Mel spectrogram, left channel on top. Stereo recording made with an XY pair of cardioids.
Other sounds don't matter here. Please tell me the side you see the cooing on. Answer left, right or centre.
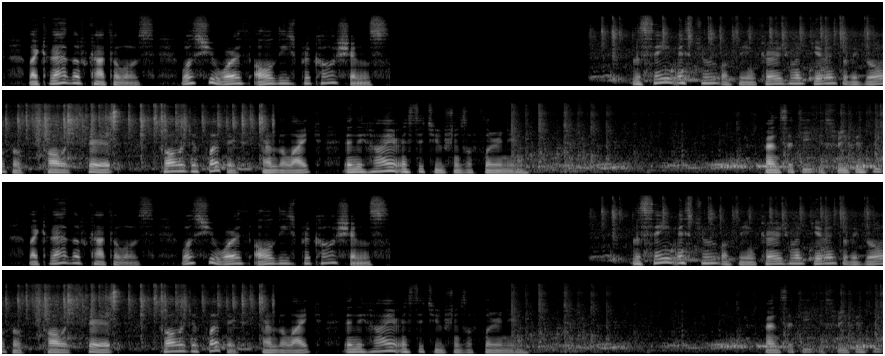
left.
